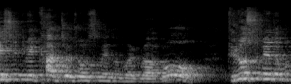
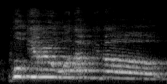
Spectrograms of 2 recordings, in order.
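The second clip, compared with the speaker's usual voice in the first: loud, high-pitched plea; impassioned cry; 8 semitones higher, 6 dB louder than usual. Acted. Blind man longs to see again, impassioned cry. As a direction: cry out the longing at full voice.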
